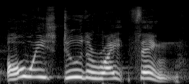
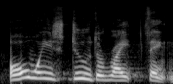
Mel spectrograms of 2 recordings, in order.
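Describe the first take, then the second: First: Brother's advice. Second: Said in the usual way. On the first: Retold or imitated. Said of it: "my brother would always say". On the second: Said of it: "all right?".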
